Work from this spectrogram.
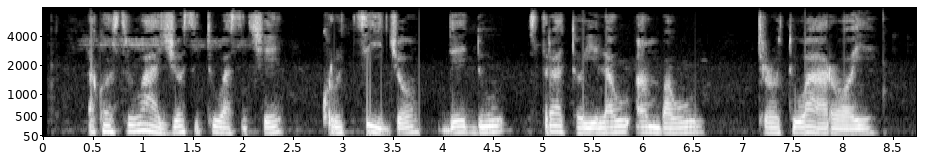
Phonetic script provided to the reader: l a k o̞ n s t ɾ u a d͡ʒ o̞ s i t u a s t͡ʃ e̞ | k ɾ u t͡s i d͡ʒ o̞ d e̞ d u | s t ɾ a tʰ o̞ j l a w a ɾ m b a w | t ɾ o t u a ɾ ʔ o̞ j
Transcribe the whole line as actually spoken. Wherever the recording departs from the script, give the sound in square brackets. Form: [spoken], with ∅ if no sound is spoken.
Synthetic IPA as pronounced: l a k o̞ n s t ɾ u a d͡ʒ o̞ s i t u a s t͡ʃ e̞ | k ɾ u t͡s i d͡ʒ o̞ d e̞ d u | s t ɾ a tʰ o̞ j l a w a [∅] m b a w | t ɾ o t u a ɾ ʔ o̞ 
